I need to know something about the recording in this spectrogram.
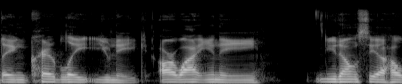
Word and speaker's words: Ryne: So my name is spelled incredibly unique. Ryne.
